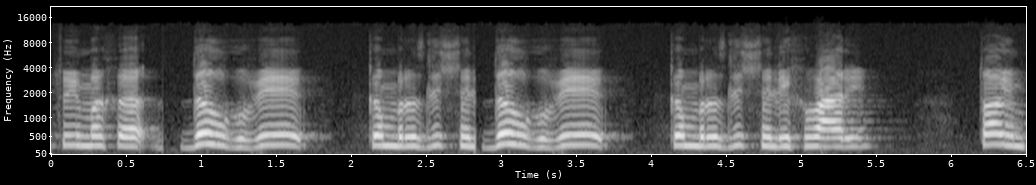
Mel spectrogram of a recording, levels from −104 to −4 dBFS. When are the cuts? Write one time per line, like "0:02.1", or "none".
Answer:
0:02.8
